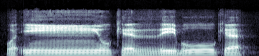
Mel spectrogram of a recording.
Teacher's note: ثم وإن يكذبوك അവിടെ വഇൻ എന്നതിലെ സക്കിന നൂനിനെ ഇദ്ഗാം ബിഗുന്ന ചെയ്ത് യായിലേക്ക് ലയിപ്പിച്ച് മണിക്കേണ്ടതാണ്.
